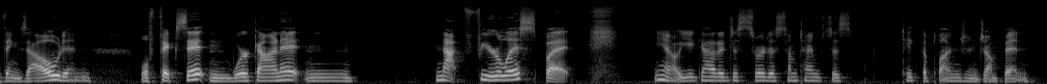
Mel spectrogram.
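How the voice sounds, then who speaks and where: With an American accent, a woman speaks at a fairly low pitch and a fairly slow pace, using ordinary pitch variation and long, frequent pauses, in a very clean recording with a silent background. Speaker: farmer and store owner. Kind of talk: interview answer.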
